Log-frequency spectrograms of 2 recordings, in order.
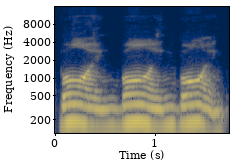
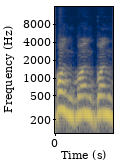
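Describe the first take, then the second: First: The boings are spaced out slowly. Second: The boings follow each other quickly. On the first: The mass on the spring is heavy. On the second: The mass on the spring is light.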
